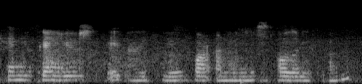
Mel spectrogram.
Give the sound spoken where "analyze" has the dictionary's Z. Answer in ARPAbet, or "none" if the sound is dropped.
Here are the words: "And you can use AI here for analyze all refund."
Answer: S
